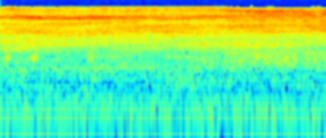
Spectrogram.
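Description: Steady hissing from something on the cooking setup, with a low rumble underneath.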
